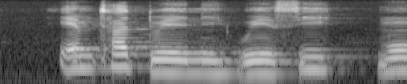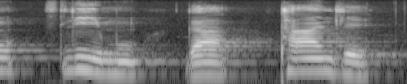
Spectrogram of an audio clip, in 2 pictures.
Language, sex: South Ndebele, male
